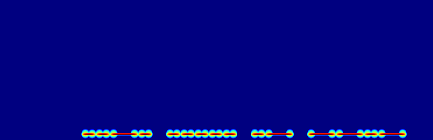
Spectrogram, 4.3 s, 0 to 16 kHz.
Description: Morse code, heard as a keyed tone, about 17 wpm, 700 Hz. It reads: F5AQ
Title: DXCC-100 Call Signs - 4 Characters - Repeated 3x - 17wpm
